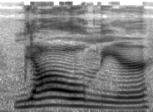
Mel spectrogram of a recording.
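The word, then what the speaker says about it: Mjölnir: Mjolnir in the UK and Mjolnir in the US.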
